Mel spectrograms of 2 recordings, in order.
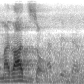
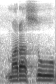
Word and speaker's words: Marazzo: z z o and we have a D sound coming just before Z so Maro everybody has to become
